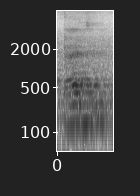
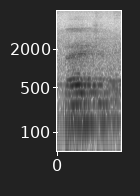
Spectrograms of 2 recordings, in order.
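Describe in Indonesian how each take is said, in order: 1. Bunyi konsonannya seperti j. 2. Bunyi konsonannya seperti j.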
